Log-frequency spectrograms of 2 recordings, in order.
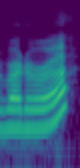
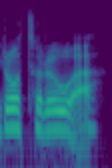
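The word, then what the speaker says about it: Rotorua: If I had my like actual moldy pronunciation turned on, it should be Roarua that I pronounce.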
